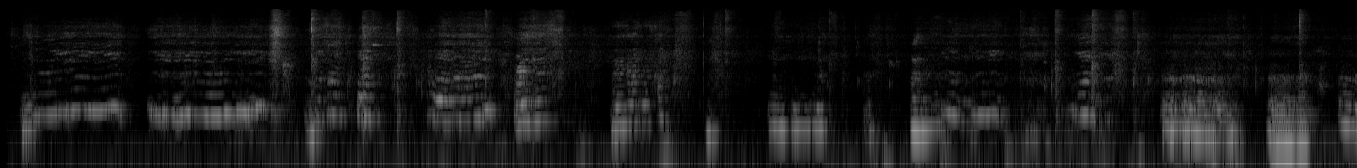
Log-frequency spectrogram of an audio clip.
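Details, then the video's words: Corgi making funny whining, groaning noises while playing bitey face indoors: wavering, moaning tones in repeated bursts, some rising and falling, with short grunts and a person's voice now and then. "Corgi Bitey Face - Floor Walrus Edition"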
